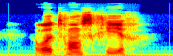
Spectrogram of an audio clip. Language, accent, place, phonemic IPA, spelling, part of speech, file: French, France, Lyon, /ʁə.tʁɑ̃s.kʁiʁ/, retranscrire, verb, LL-Q150 (fra)-retranscrire.wav
- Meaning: to retranscribe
